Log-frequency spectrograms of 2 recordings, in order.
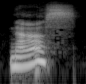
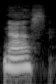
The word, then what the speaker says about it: NaaS: you pronounce it wait do you guys pronounce it like Nas or software as a service SAS are we just saying s-a-a-s-p-a-a-s Nas all right so I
